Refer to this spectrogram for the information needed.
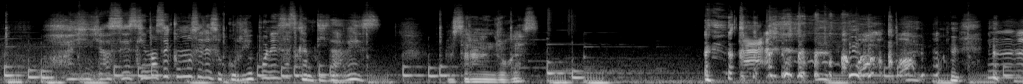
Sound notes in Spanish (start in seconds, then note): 7.0 Risas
